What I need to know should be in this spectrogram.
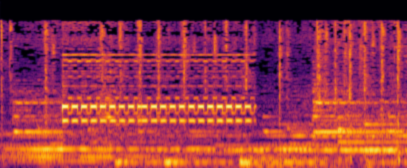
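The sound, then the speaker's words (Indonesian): An office telephone rings loudly on its own with a bright electronic ringtone, repeated warbling tones running in a steady pattern, a short break, then the ringing starts again. “Tak lama kemudian, telepon kantor berdering.”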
